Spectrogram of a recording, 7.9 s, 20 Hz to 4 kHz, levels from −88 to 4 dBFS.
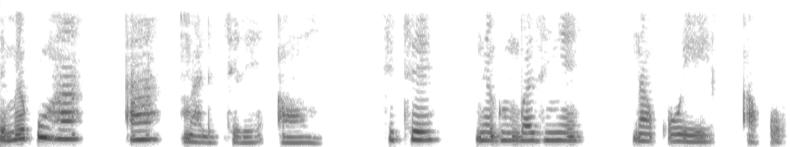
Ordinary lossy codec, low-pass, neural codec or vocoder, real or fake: none; 3.6 kHz; none; real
